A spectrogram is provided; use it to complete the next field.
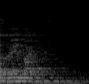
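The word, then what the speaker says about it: ῥῆμα: Con respecto a cómo es una rema, cómo recibe la rema. La palabra en el griego J-R-E-M-A, rema.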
